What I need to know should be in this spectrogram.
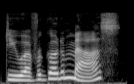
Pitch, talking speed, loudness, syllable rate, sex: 225 Hz, 270 wpm, -15 LUFS, 6.0 syllables/s, female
